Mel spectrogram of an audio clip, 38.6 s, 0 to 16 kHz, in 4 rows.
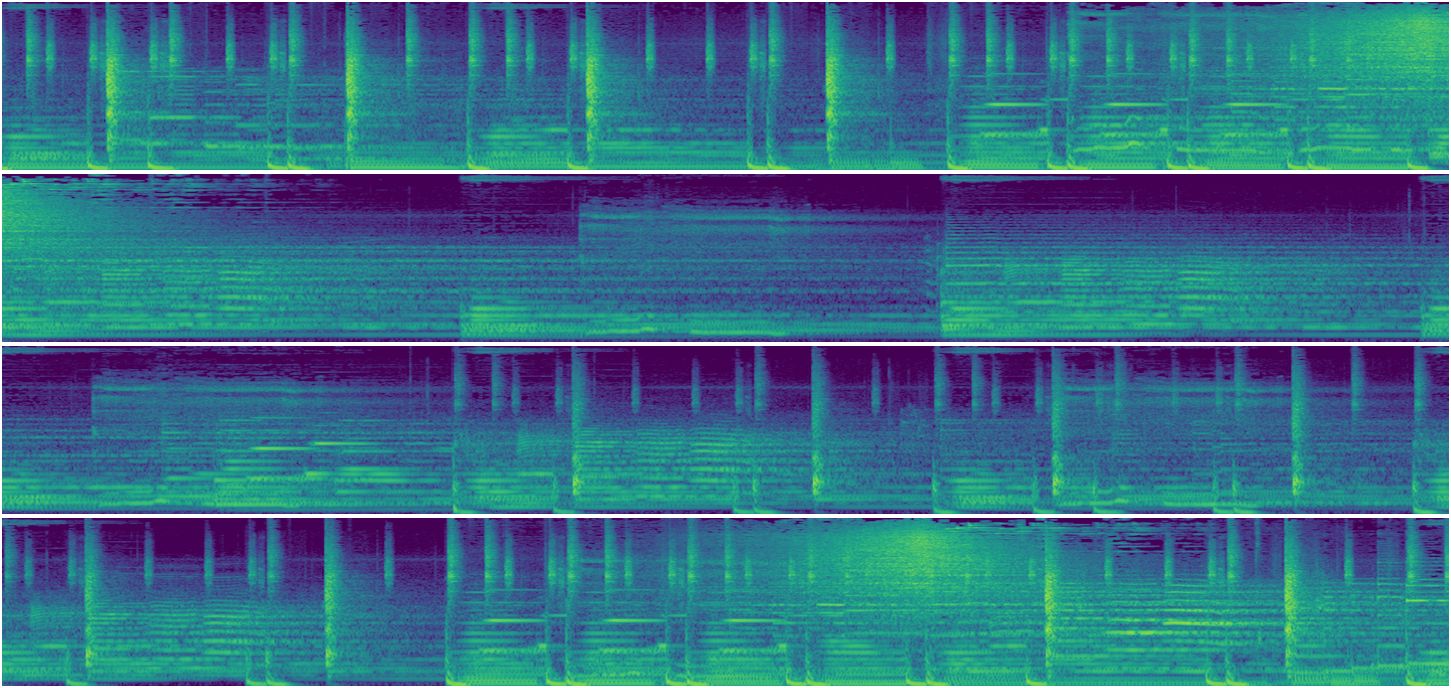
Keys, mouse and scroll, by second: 2.0 ctrl+g, 2.6-5.3 drag, 11.3 click, 11.4 click, 12.9 BackSpace, 14.4-16.5 typing, 18.0-23.3 drag, 23.3-26.1 drag, 30.6 click, 34.5 click.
